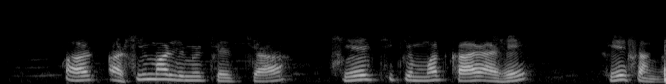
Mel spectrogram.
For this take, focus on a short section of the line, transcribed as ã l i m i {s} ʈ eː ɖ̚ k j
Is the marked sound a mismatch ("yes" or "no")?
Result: yes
